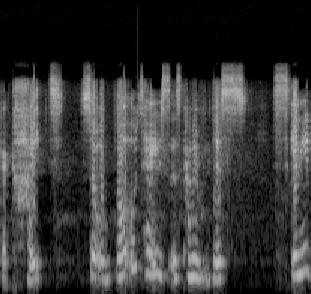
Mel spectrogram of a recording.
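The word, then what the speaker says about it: Boötes: So some people, and I myself included in this, will pronounce it booties until I was corrected by a supervisor many, many years ago and told actually it's Bootes.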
